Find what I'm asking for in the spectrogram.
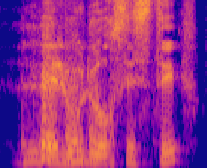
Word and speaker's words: Worcester: Elwood Worcester, enfin, ouais, comme la sauce qui va sur le, oui, c'est...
